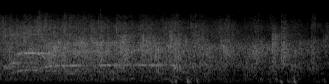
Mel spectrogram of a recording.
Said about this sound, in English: Okay, on the count of three, I need everyone to just clap really loud. Ready? One, two, three.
